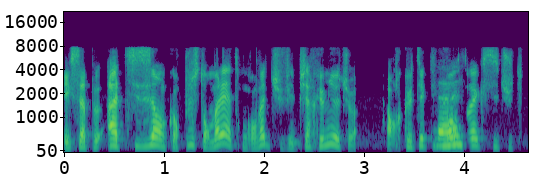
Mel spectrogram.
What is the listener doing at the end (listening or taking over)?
listening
